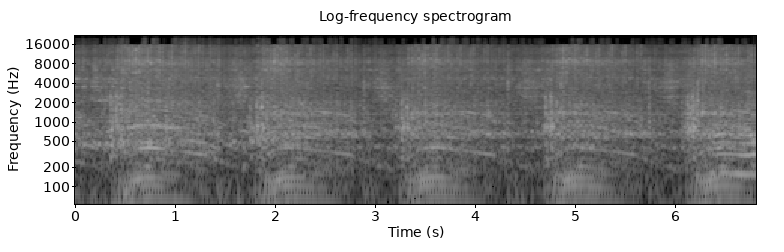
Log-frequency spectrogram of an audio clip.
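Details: 2000 VW Polo 1.0 idling: idle surges and dips roughly every second and a half with uneven stumbling beat; misfire, cause unknown to owner.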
